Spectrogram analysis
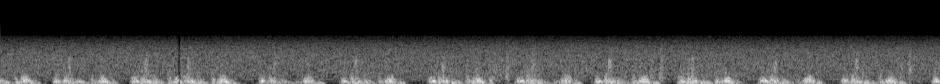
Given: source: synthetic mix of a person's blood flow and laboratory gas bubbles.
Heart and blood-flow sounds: Doppler ultrasound of blood flow; precordium
4.88-4.96 s: bubbles
From the record:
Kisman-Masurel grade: 112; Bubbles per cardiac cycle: 1 to 2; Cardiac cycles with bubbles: 1 to 10%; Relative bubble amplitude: moderate (0.250 to 0.450); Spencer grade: 1 (occasional bubble signal discernible with the cardiac motion signal, with majority of cardiac periods free of bubbles); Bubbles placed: anywhere in the cardiac cycle

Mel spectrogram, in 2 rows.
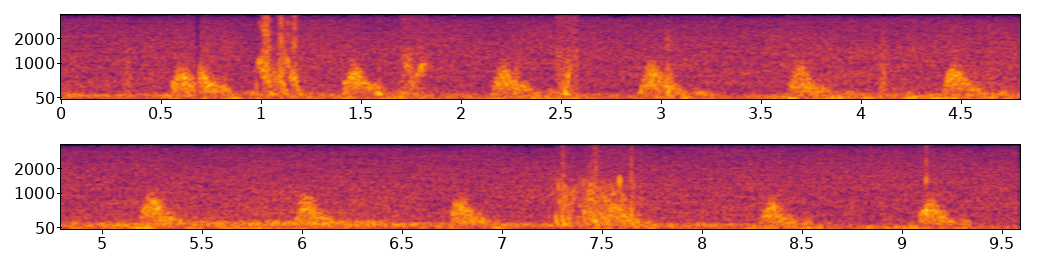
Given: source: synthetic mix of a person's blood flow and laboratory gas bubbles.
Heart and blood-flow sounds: Doppler ultrasound of blood flow; subclavian vein
0.98-1.24 s: bubbles
1.56-1.66 s: bubbles
1.71-1.86 s: bubbles
2.49-2.60 s: bubbles
7.25-7.74 s: bubbles
9.09-9.18 s: bubbles
From the record:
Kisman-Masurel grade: 123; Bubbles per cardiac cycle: 1 to 2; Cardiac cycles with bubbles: 10 to 50%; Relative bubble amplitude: loud (0.450 to 0.775); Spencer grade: 2 (many but less than half of the cardiac periods contain bubble signals, singularly or in groups); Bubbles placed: anywhere in the cardiac cycle

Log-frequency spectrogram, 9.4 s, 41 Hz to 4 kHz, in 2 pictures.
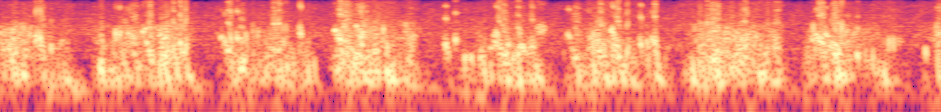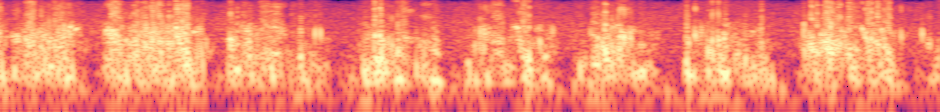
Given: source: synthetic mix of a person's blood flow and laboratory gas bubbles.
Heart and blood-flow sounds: Doppler ultrasound of blood flow; precordium
0.00-0.37 s: bubbles
0.45-0.99 s: bubbles
1.06-2.12 s: bubbles
2.19-2.75 s: bubbles
2.79-3.36 s: bubbles
3.39-3.94 s: bubbles
4.00-4.54 s: bubbles
4.59-5.14 s: bubbles
5.19-5.78 s: bubbles
5.83-6.38 s: bubbles
6.48-6.96 s: bubbles
7.01-7.50 s: bubbles
7.56-8.03 s: bubbles
8.10-8.61 s: bubbles
8.69-9.25 s: bubbles
9.28-9.41 s: bubbles
From the record:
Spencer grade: 4 (maximum detectable bubble signal sounding continuously throughout systole and diastole of every cardiac period, and overriding the amplitude of the normal cardiac signals); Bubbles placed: anywhere in the cardiac cycle

